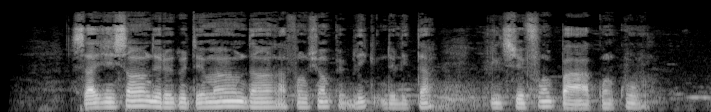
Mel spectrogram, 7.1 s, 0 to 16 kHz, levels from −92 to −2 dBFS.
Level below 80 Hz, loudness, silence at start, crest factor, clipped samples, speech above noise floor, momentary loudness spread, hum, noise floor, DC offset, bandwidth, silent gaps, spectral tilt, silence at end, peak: -54 dBFS; -26 LUFS; 0.75 s; 20 dB; under 0.1%; 32 dB; 12 LU; none; -58 dBFS; under 0.1%; 11.5 kHz; none; -5 dB/octave; 0 s; -6 dBFS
